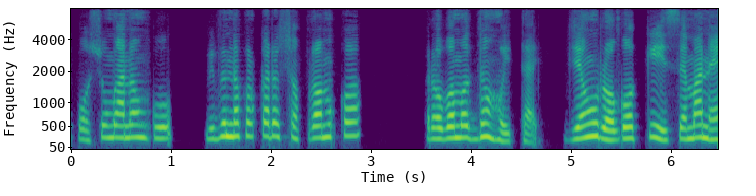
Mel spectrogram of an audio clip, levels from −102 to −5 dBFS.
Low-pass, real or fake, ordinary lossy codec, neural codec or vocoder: none; fake; none; codec, 16 kHz, 0.8 kbps, ZipCodec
